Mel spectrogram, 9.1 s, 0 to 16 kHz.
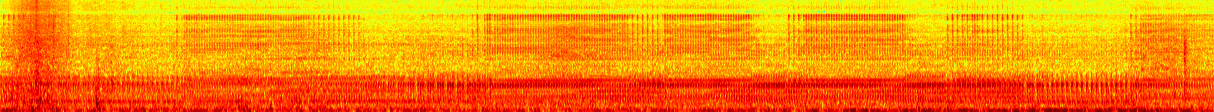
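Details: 2019 Ford Escape with engine off: quiet steady hum with a faint high whine continuing after shutdown, as if something stays powered; unexplained humming noise.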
